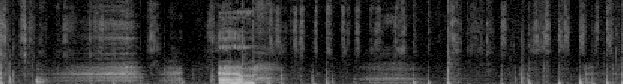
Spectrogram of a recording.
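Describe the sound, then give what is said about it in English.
Hand-writing an answer with a pen on paper: many short, soft scratching strokes in an uneven rhythm, with a brief louder scrape partway through. “I'm writing my answer now.”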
